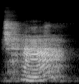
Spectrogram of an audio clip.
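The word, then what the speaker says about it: 茶: uh character for example this character's pronunciation is cha cha cha means t and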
